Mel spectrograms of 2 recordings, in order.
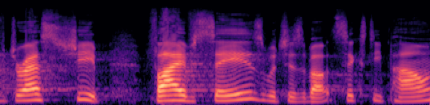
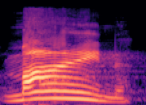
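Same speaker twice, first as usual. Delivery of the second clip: put-on loud, higher shriek of a greedy toddler; toddler yelling; 5 semitones higher, 12 dB louder than usual. Preacher imitating a toddler yelling at another child, loud and higher. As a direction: shout it like a two-year-old guarding toys. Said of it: "That two-year-old yells out".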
